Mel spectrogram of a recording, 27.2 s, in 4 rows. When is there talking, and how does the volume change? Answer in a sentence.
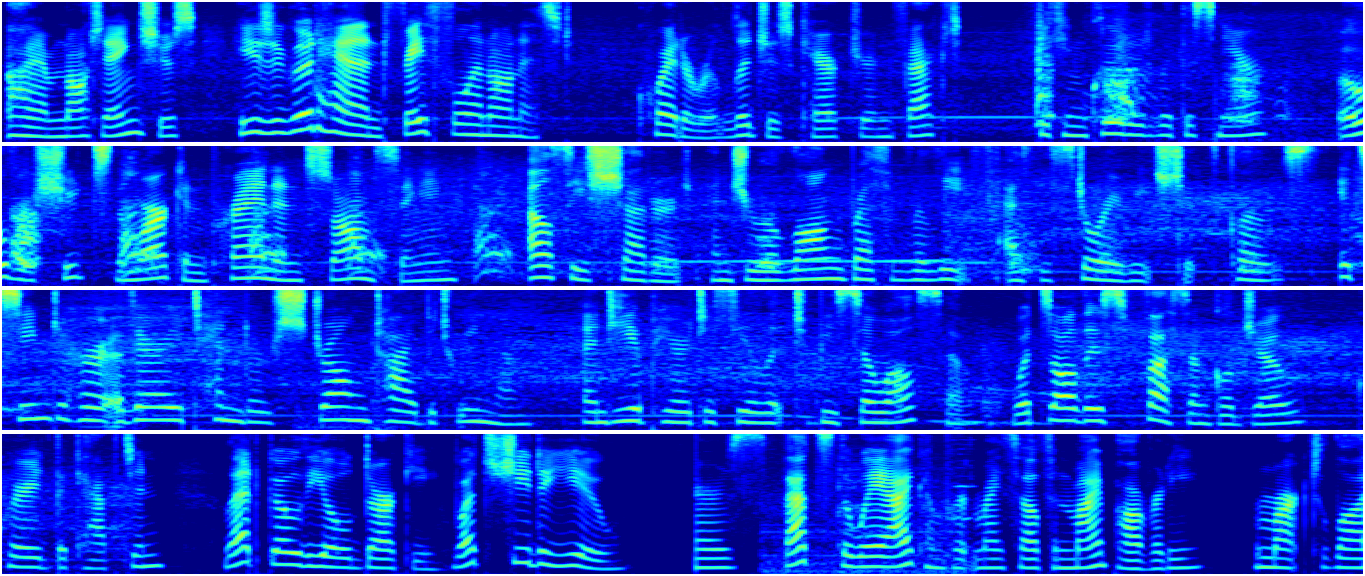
You can hear the talking from 0.0 to 27.1 s, at a steady volume.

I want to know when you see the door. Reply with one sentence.
The door can't be heard in this clip.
